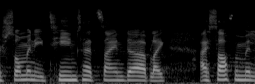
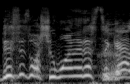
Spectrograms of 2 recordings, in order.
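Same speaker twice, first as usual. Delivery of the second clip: put-on shocked voice, higher and louder; 11 semitones higher, 11 dB louder than usual. Retelling the dad's reaction on tasting the drink: imitating a shocked dad. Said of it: "they were so shocked".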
